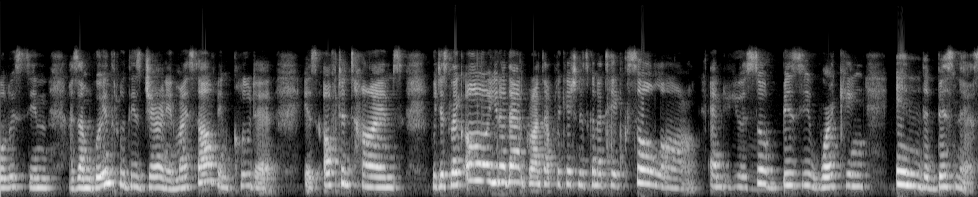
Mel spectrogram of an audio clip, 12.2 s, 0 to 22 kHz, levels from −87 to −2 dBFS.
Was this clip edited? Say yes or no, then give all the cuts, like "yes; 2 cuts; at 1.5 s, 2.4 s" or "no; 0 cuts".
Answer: yes; 2 cuts; at 8.8 s, 11.1 s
